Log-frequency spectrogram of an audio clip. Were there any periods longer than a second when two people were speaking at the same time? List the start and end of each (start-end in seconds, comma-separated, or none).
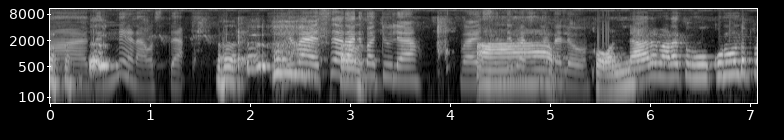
none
